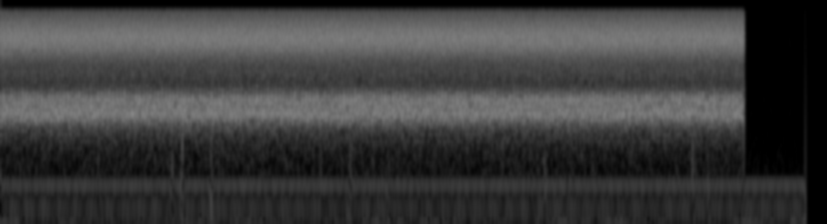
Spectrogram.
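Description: Steady synthesized white-noise hiss with a low hum beneath it, closing out a techno track. It cuts off suddenly near the end, leaving only a faint hum.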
